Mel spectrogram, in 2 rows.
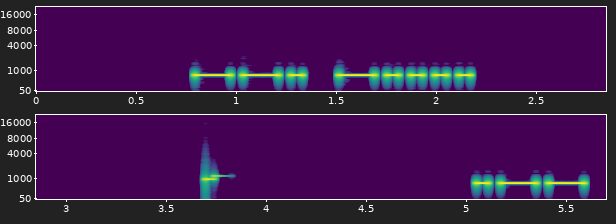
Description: Morse code, heard as a keyed tone, about 20 wpm, 700 Hz. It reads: G 6 W
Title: Single-Letter Single-Number 20wpm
